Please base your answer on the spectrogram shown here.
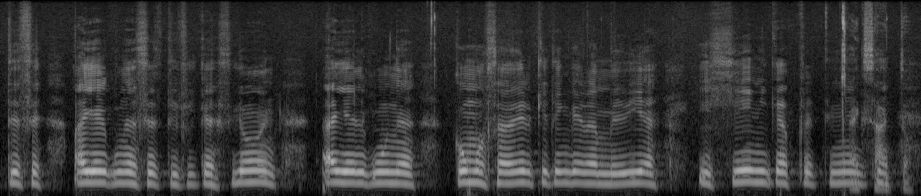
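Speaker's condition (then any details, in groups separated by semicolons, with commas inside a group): Cerebral palsy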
